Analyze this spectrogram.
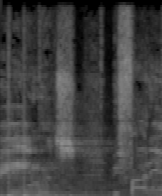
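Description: Background music: a melody over deep bass notes, with a new bass note coming in at the very start.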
